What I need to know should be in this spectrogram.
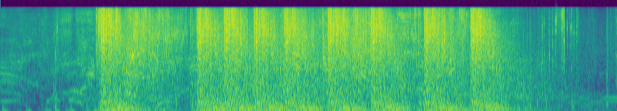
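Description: A shotgun fires several loud, rapid blasts that echo in a stone passage.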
